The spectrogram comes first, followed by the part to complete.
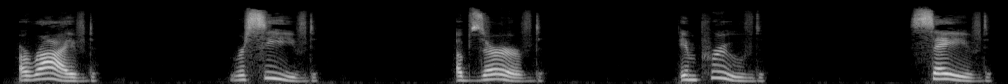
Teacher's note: it's also pronounced like D after verbs ending with a V sound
